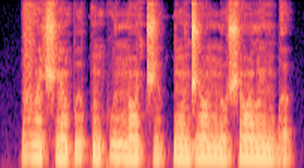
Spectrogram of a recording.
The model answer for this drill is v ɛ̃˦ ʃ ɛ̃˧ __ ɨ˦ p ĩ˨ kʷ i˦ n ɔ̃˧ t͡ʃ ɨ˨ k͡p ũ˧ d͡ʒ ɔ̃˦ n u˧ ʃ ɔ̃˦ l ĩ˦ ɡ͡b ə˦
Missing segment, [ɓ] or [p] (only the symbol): p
